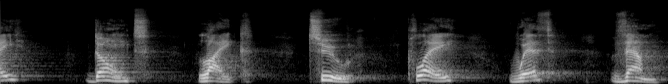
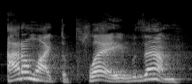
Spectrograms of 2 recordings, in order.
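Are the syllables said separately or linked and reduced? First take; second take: separately; linked. First: Every syllable is said separately with equal weight. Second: Weak syllables are reduced and linked in stress-timed rhythm. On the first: The speaker calls it wrong. "não dá pra gente falar dessa forma" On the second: The speaker calls it right. "you should use the stress-timed rhythm. And it sounds like this"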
